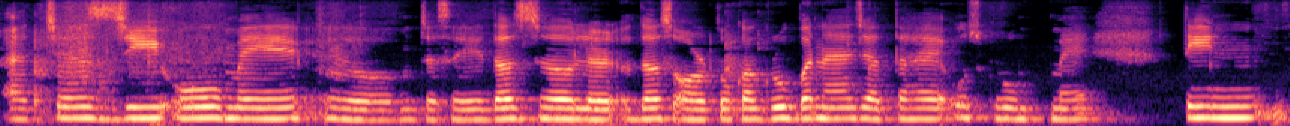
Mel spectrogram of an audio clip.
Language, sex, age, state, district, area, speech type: Hindi, female, 30-45, Rajasthan, Jodhpur, urban, spontaneous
